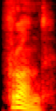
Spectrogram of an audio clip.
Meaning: 1. front (large operational military command that controls several armies; equivalent to U.S. army group) 2. battlefront; front line
- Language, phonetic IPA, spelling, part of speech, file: Russian, [ˈfront], фронт, noun, Ru-фронт.ogg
